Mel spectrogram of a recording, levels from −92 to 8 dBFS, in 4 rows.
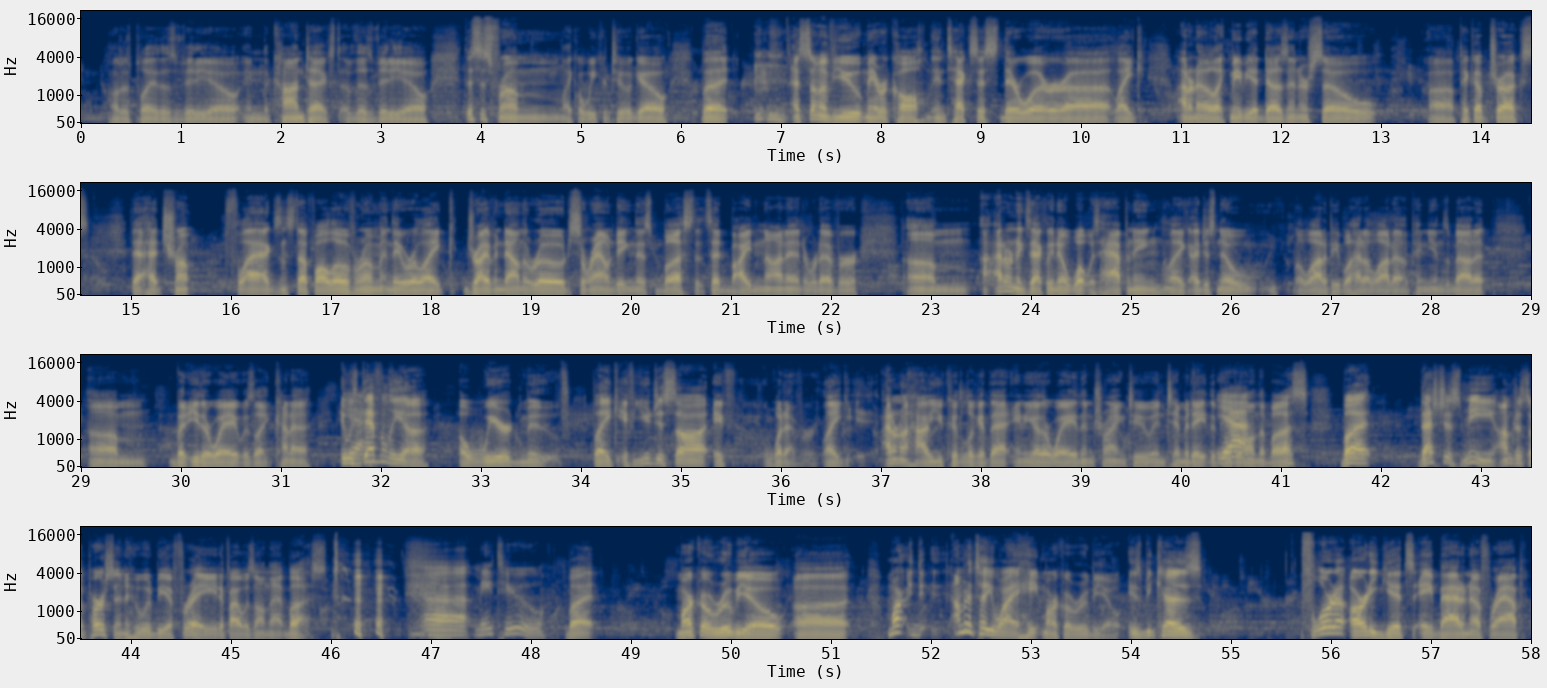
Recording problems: background chatter; faint; throughout; 3 voices, 25 dB below the speech

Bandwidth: 17 kHz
